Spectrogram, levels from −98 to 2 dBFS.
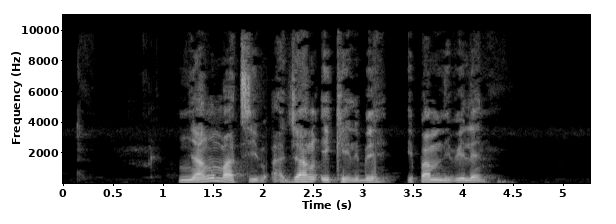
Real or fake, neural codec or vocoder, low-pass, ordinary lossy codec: fake; vocoder, 44.1 kHz, 128 mel bands every 512 samples, BigVGAN v2; 9.9 kHz; MP3, 64 kbps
